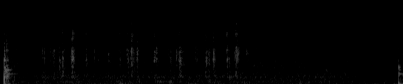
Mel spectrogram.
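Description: Faint typing on a computer keyboard: one sharp key click, then a quick run of keystrokes lasting about two seconds that stops about halfway through.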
